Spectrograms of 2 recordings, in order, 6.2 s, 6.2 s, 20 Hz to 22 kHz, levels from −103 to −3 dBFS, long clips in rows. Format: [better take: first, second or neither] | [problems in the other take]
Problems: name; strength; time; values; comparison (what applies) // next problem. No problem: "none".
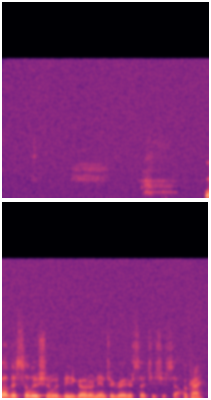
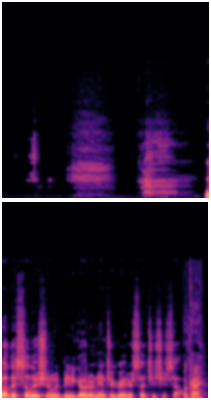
second | hiss; noticeable; throughout; 15 dB below the speech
